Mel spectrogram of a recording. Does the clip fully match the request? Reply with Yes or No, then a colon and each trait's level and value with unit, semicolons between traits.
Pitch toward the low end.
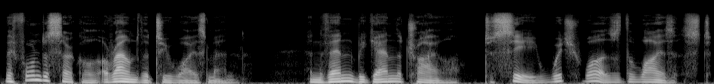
Yes: low, 110 Hz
